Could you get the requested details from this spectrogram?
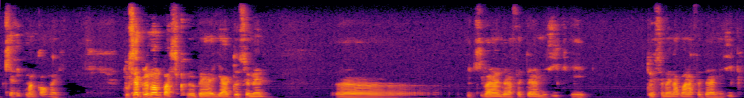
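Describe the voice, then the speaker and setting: Man, fairly deep voice, speech hampered by braces, halting personal vlog, dull recording. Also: darkish tone. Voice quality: speech slightly impeded by dental braces. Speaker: vlogger. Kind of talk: personal vlog confession to camera.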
